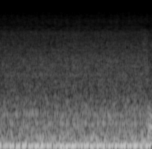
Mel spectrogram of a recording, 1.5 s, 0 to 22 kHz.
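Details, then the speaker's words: Rail motorcar on a 12 V system, RC-controlled switch, started with choke pulled, throttle up, in neutral: low, uneven, lumpy idle. It runs a little rough; cause not identified. "it runs a little rough"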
